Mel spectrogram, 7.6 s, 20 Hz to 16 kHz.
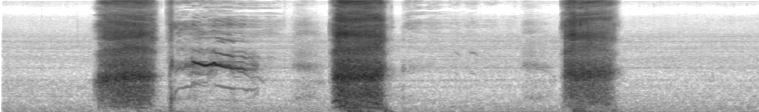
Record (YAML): exhalation_length: 7.6 s
exhalation_amplitude: 32768
exhalation_signal_mean_std_ratio: 0.43
survey_phase: beta (2021-08-13 to 2022-03-07)
age: 45-64
gender: Male
wearing_mask: 'No'
symptom_none: true
symptom_onset: 13 days
smoker_status: Ex-smoker
respiratory_condition_asthma: false
respiratory_condition_other: false
recruitment_source: REACT
submission_delay: 1 day
covid_test_result: Negative
covid_test_method: RT-qPCR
